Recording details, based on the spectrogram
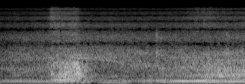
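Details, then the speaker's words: MK2 VW GTI converted from faulty fuel injection to four Yamaha R1 motorcycle carbs, first drive after the swap: pulls up cleanly through a rev, then settles to a steady, even note with no misses; runs healthy. "good there you hear that it sounds really good"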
